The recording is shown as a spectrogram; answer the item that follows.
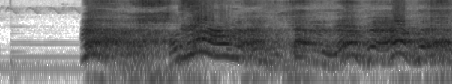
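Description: A dog barks abruptly after a near-silent half second, then carries on with yipping and whimpering cries over a steady, noisy background.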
